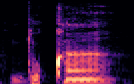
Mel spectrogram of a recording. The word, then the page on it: dukañ: apatani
